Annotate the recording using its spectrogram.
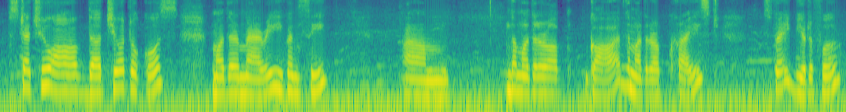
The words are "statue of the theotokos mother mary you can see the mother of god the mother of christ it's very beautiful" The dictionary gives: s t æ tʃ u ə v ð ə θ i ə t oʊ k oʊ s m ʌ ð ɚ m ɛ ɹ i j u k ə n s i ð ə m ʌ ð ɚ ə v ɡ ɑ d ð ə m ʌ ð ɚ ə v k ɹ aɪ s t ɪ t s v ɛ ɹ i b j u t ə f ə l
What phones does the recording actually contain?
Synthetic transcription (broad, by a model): s t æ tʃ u ə v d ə t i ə t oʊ k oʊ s m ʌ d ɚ m ɛ ɹ i j u k ə n s i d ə m ʌ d ɚ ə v ɡ ɑ d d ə m ʌ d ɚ ə v k ɹ aɪ s t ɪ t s v ɛ ɹ i b j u t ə f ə l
